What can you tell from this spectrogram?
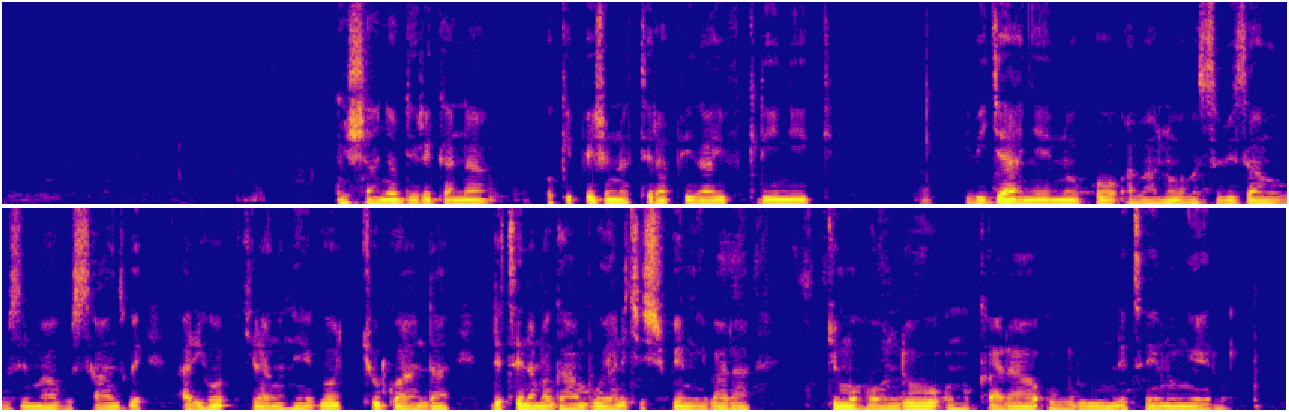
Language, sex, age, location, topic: Kinyarwanda, female, 25-35, Huye, health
